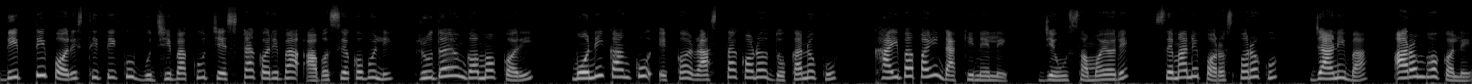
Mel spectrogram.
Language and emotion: Odia, neutral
